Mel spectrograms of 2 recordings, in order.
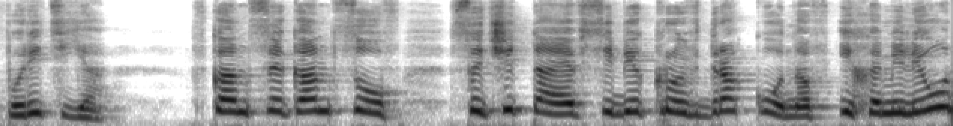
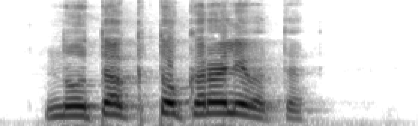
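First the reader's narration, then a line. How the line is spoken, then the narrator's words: Boy's slightly cross question. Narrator (Russian): Все так же чуть сердито поинтересовался паренек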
